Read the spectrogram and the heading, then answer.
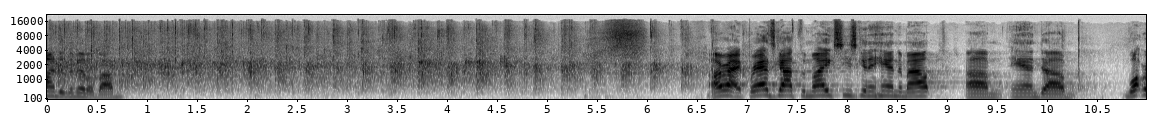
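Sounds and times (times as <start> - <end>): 
speech: 0.0 - 1.0, 6.6 - 10.9
crowd applauding: 0.0 - 7.2.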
